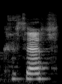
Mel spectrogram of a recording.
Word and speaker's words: Cosette: Pronunciation here, guys. – It's French. – Yeah, Cosette.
